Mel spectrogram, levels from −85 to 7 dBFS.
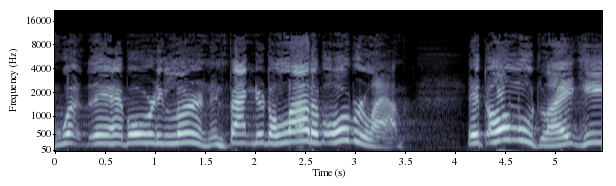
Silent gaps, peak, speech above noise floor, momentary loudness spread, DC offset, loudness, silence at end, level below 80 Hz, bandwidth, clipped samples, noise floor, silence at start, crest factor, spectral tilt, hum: none; -2 dBFS; 40 dB; 8 LU; under 0.1%; -15 LUFS; 0 s; -62 dBFS; 11.5 kHz; under 0.1%; -55 dBFS; 0 s; 14 dB; -4.5 dB/octave; none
